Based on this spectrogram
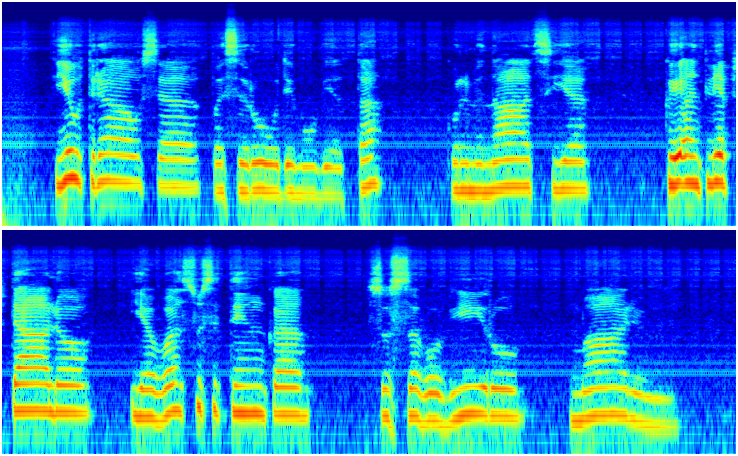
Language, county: Lithuanian, Panevėžys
